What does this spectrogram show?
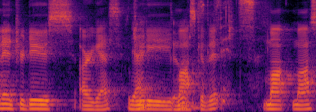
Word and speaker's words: Moscovitz: I'm going to introduce our guest, Judy Moscovitz. How do I pronounce it? Moscovitz. Moscovitz. I Was tease I it. saying Moscovitch? Yeah, that's another way of, but that's not my family.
